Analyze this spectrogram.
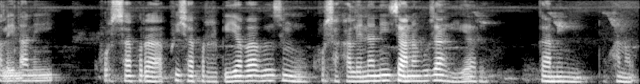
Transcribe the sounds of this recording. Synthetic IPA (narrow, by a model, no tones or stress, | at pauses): kʰalḛnani | kʰɔɾsapʰɯɾapʰɯjsapʰɯɾaɡɯjabaβɯzɯŋukʰɔɾsakʰalenanizanaŋɡuzaɦɯjaɾɯ | ɡ̥amiŋitɔkʰanaw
